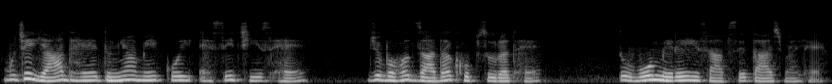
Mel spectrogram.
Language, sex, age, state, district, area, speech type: Urdu, female, 18-30, Uttar Pradesh, Ghaziabad, urban, spontaneous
